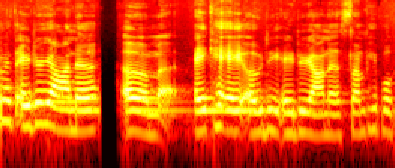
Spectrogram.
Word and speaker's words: Adriana: My name is Adriana, aka OG Adriana.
